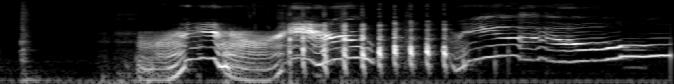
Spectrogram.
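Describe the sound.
A voice imitates a cat, drawing out wavering, whiny meows and yowls, then a quick run of short sharp clicks before a final long, rising meow, fairly loud.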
